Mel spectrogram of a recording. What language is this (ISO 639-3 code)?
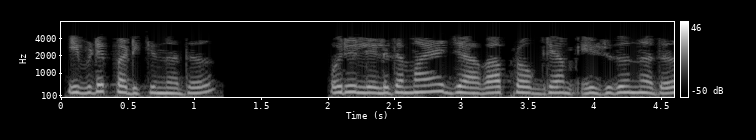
mal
